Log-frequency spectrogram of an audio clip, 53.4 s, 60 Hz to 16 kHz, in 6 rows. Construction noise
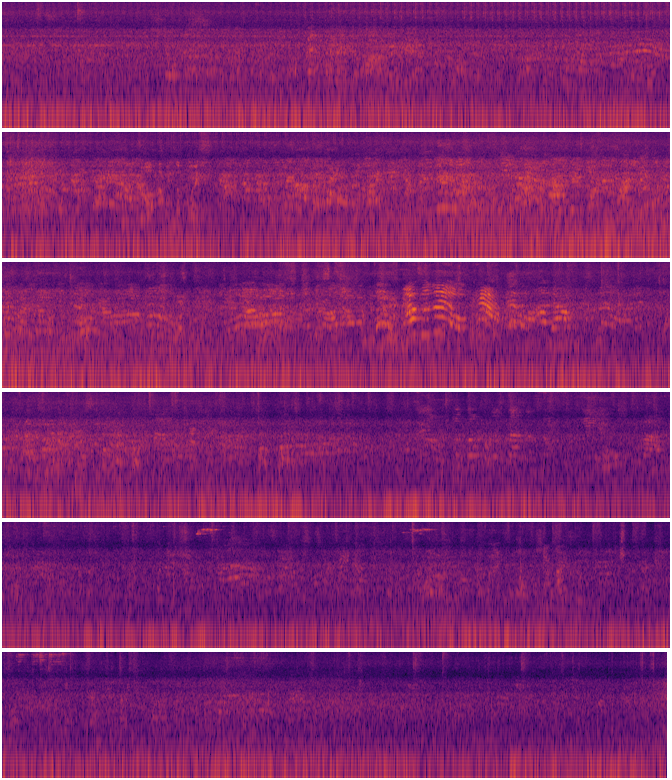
0:00.0 0:37.1

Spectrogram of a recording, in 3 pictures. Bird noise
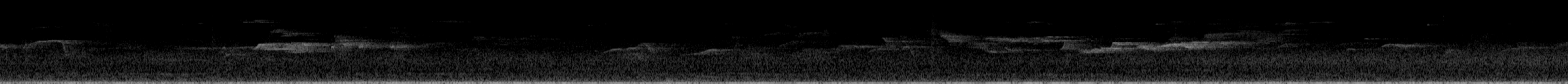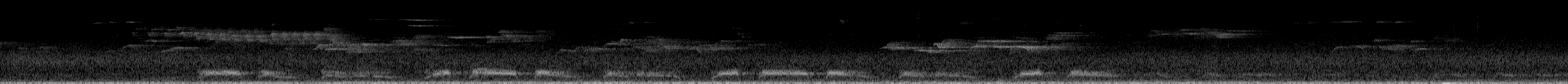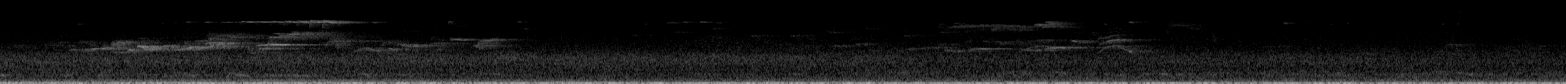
0:00.0 0:36.8

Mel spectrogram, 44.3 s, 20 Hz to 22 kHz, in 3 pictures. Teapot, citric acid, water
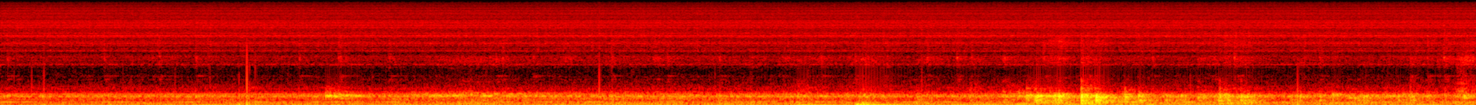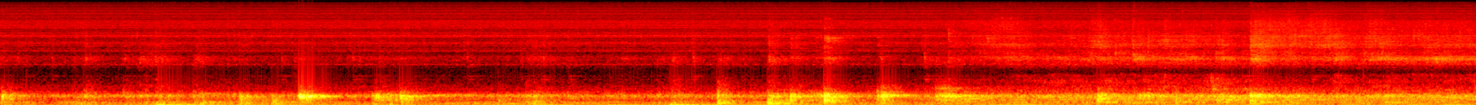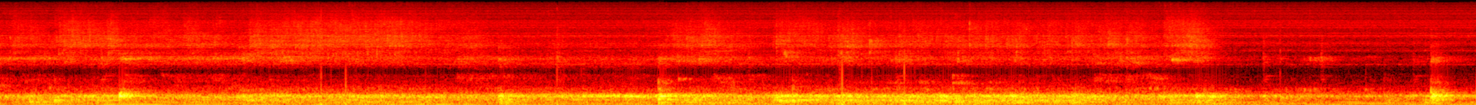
0:24.0 0:42.6

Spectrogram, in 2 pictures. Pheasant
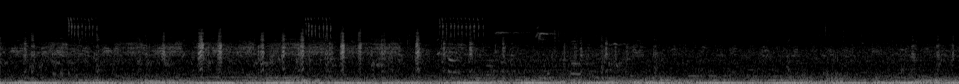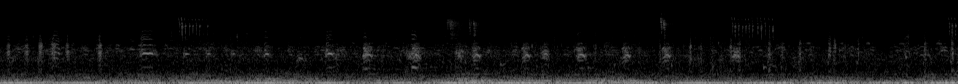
0:09.1 0:19.1

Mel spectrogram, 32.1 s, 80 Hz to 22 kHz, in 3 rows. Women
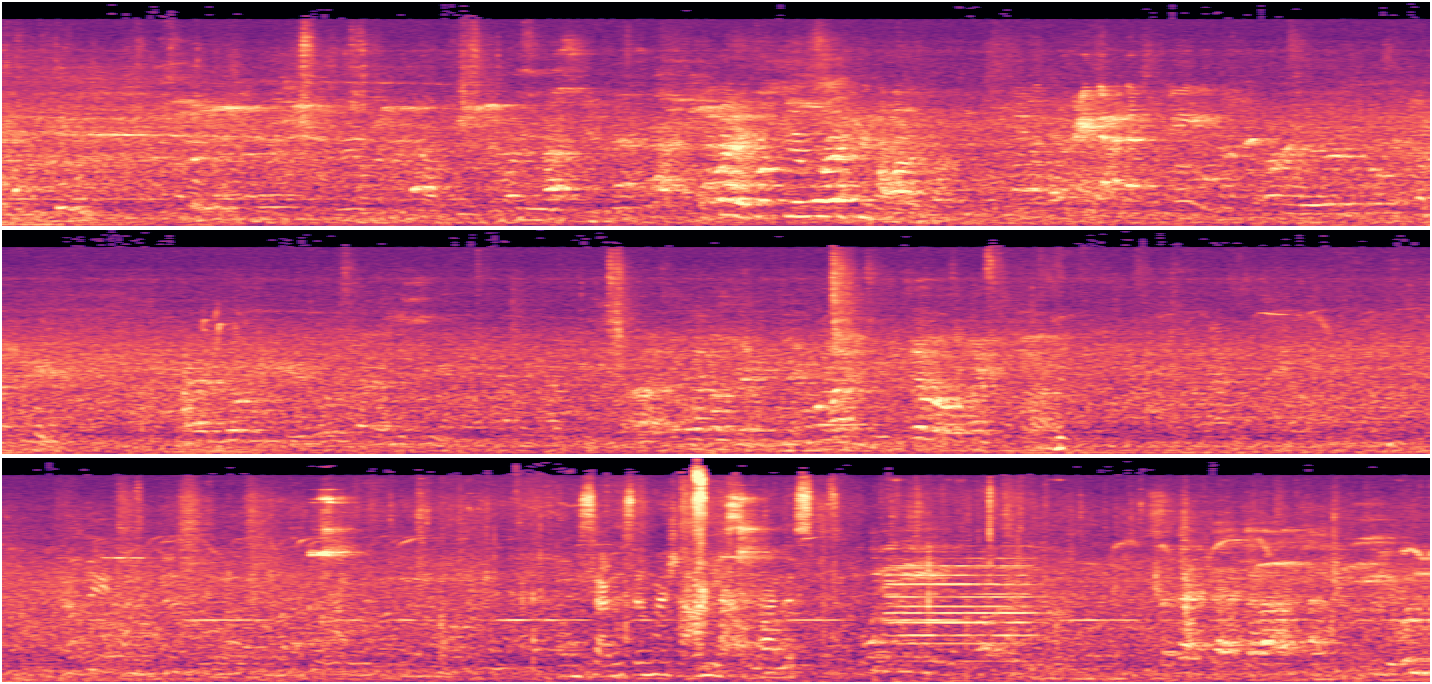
0:24.0 0:32.1

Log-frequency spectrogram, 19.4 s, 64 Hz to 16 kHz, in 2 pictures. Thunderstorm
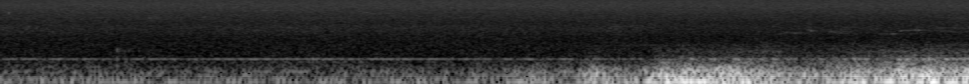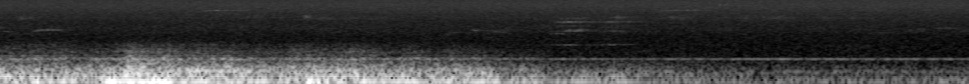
0:05.8 0:16.4

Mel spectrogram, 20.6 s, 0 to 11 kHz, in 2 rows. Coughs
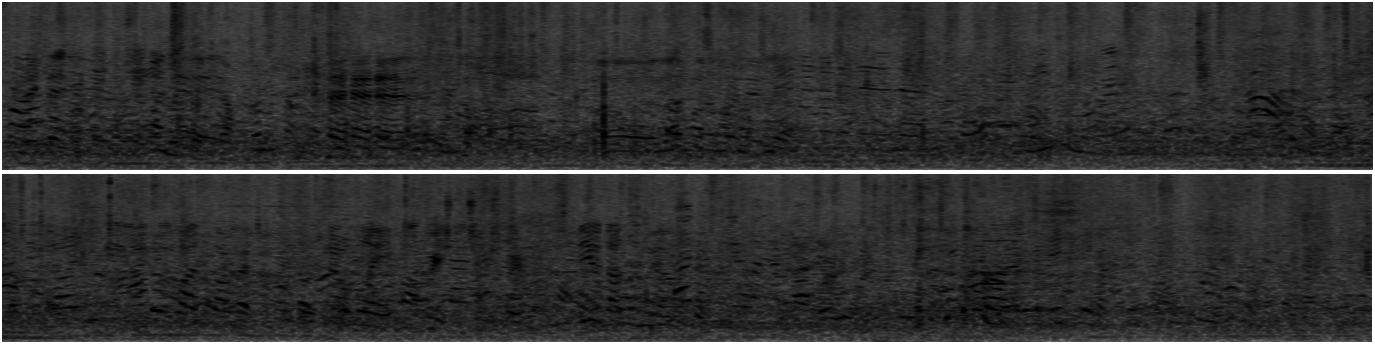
0:17.1 0:17.6

